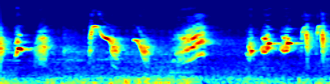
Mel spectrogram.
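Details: Long-tailed shrike (pentet) singing a long 'tembakan' phrase: scratchy, high, sweeping notes, some rising and some falling, alternate with brief clear whistled pips in a lively, irregular sequence.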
